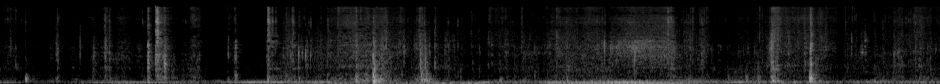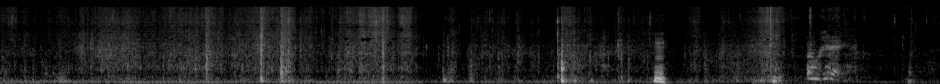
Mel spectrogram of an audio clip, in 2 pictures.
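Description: A stapled, worn cardboard box being cut open with a utility knife and pulled apart by hand: cardboard tearing and scraping with scattered sharp snaps and knocks. Plastic crinkles near the end as a smaller box is lifted out.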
